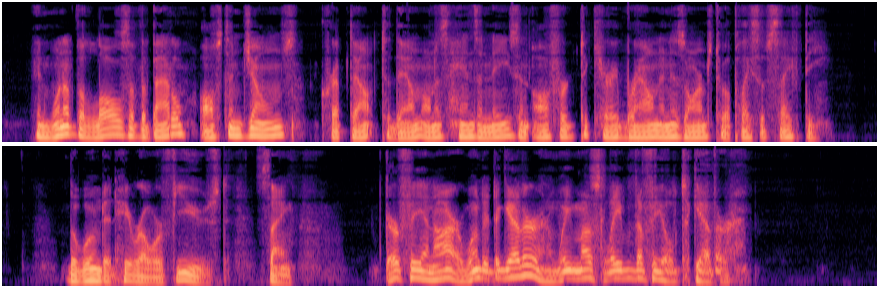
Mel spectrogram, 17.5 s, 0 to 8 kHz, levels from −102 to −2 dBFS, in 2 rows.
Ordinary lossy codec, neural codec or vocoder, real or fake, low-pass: AAC, 32 kbps; none; real; 7.2 kHz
